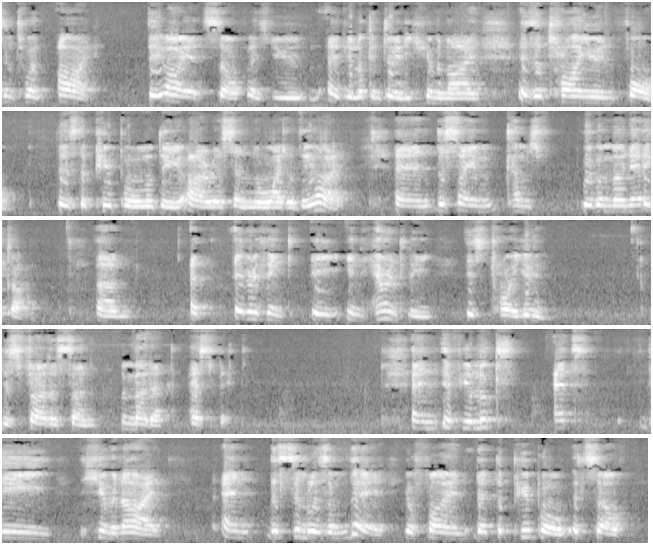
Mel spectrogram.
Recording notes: Over skype (so please forgive the variable quality of the recording).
